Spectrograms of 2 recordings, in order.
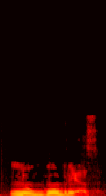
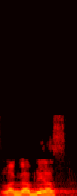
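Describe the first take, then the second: First: The first vowel sounds like 'oo'. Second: The first vowel sounds like 'ah'. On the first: The speaker calls it right. "Lugubrious, not lagabrious" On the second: The speaker calls it wrong. "don't use that in English"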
